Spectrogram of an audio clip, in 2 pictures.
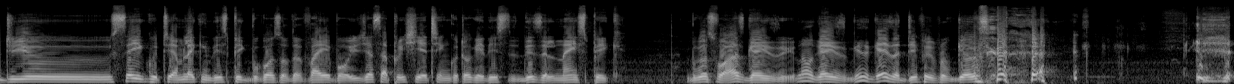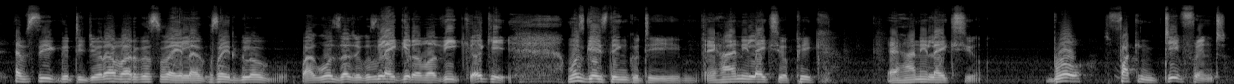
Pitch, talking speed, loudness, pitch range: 115 Hz, 145 wpm, -25 LUFS, 105-120 Hz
